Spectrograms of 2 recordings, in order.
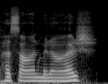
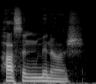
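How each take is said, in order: First: Each name is stressed on its last syllable. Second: Each name is stressed on its first syllable. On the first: The speaker calls it wrong. "instead of" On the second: The speaker calls it right. "the emphasis goes on the first syllable of each name"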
